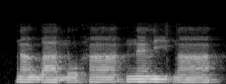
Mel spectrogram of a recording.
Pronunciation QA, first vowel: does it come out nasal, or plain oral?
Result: nasal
